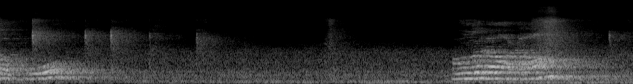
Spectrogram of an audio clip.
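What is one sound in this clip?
A woman speaks clearly, as if teaching, close by.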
